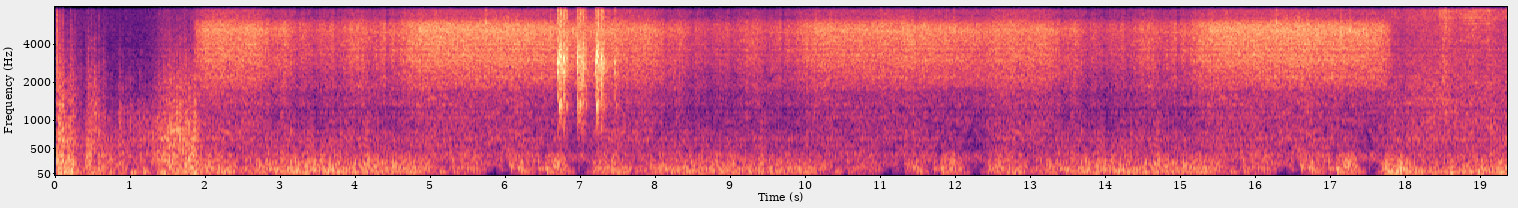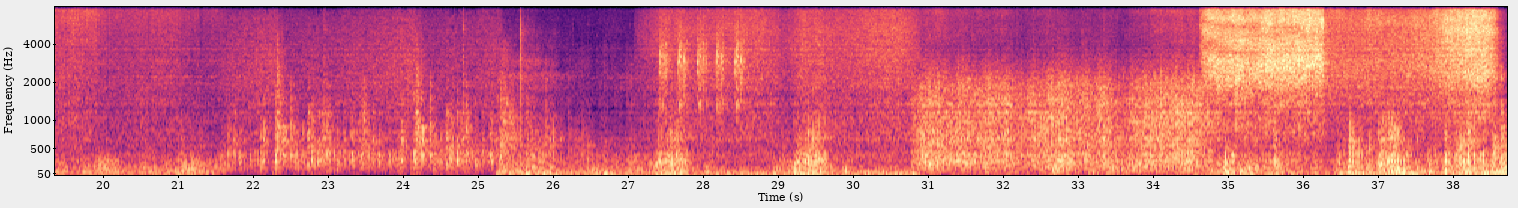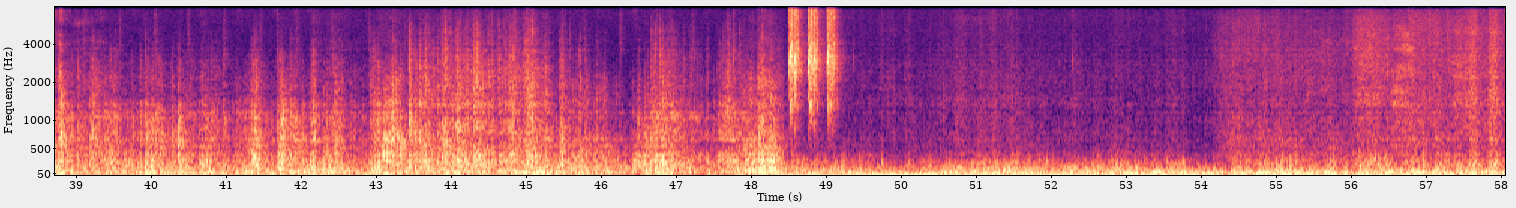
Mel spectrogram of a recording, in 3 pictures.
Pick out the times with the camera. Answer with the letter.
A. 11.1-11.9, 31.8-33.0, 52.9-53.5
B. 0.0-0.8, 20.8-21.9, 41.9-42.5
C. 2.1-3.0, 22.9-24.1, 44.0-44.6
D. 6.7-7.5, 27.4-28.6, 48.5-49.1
D.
